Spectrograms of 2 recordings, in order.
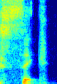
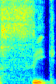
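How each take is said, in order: First: It uses the original pronunciation. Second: It uses the common English pronunciation. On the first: Listeners may not recognize it as the religion. The speaker calls it right. "It's actually Sikh" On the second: Listeners recognize it as the religion. The speaker calls it wrong. "I'm pronouncing it wrong"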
